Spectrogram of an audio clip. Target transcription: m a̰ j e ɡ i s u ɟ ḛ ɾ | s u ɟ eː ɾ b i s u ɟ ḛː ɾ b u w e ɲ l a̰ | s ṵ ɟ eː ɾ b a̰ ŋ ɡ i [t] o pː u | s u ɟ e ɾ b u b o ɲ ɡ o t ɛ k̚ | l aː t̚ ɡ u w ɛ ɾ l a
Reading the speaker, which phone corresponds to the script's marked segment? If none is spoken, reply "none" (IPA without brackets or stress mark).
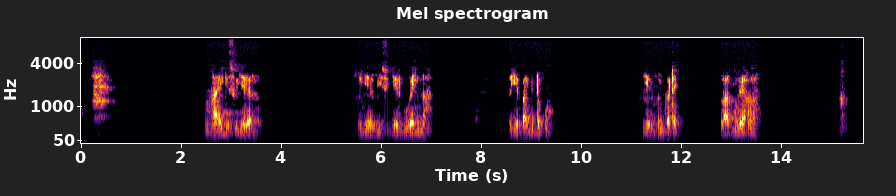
d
